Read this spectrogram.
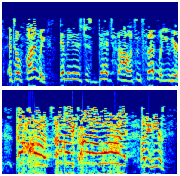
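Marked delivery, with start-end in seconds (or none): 3.5-6.0 shrill, very high, loud, drawn-out panicked scream. Retelling a specialist's panic attack in a dark tunnel: imitating a panicked scream. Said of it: "He's screaming".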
